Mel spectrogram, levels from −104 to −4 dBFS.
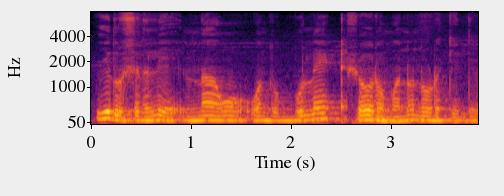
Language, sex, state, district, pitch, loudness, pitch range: Kannada, male, Karnataka, Shimoga, 115 Hz, -27 LUFS, 105-125 Hz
